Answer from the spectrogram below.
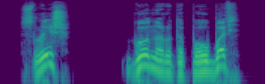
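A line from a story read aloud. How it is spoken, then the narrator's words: Growled. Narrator (Russian): рыкнул я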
